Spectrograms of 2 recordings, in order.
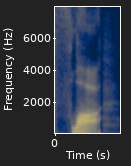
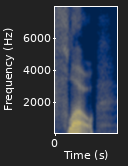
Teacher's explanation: In the target word flaw, a serious error in lip rounding and tongue placement shifted this into an o sound, making it sound exactly like flow.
